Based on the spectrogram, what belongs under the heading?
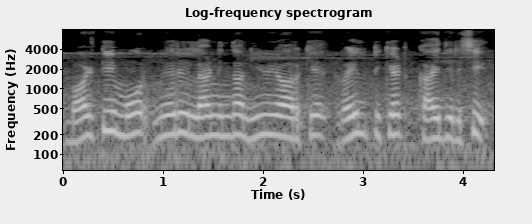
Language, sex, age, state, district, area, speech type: Kannada, male, 45-60, Karnataka, Chikkaballapur, rural, read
